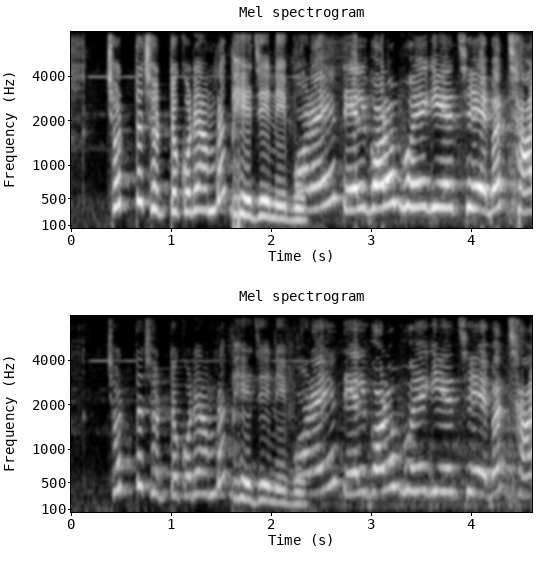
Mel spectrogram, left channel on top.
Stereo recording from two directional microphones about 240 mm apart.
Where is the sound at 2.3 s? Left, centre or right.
Left.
